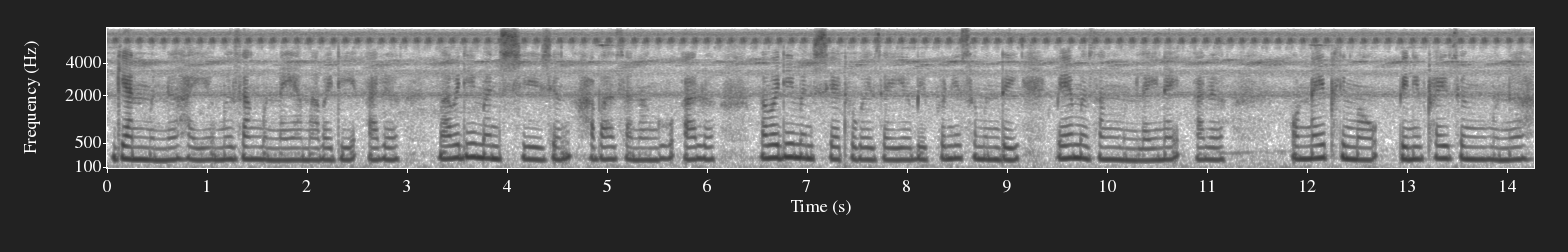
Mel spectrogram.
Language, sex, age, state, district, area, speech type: Bodo, female, 18-30, Assam, Chirang, rural, spontaneous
